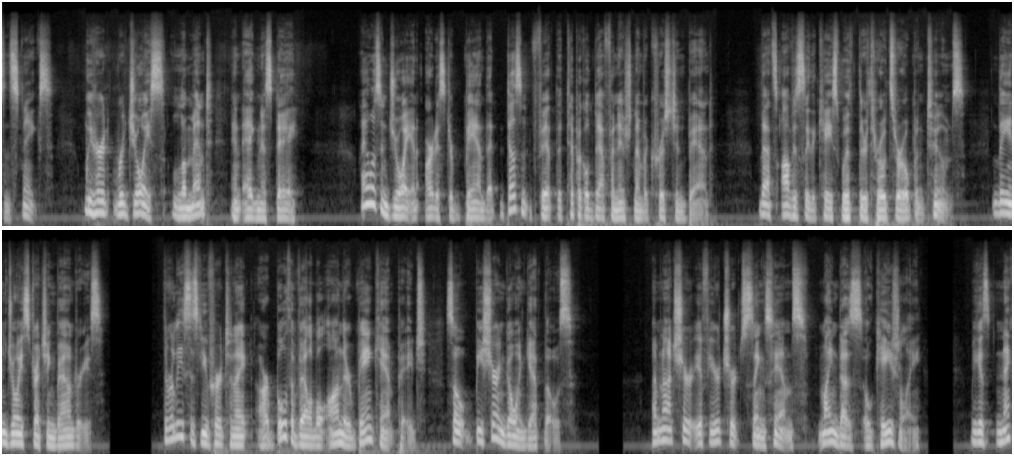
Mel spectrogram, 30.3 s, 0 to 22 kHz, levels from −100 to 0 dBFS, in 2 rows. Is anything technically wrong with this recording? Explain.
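No, nothing technically wrong is audible in this speech.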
